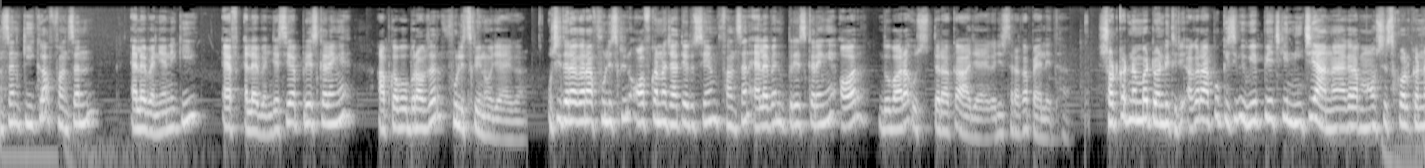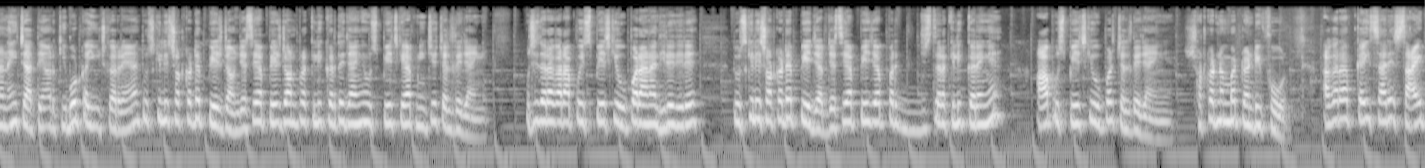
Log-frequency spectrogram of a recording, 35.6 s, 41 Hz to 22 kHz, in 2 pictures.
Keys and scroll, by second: 3.0 F11, 9.4 F11, 20.3 Page_Down, 27.7 Page_Up.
